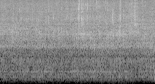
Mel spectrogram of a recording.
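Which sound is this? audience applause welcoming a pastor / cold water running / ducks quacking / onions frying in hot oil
cold water running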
